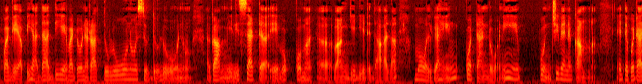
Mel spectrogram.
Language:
Sinhala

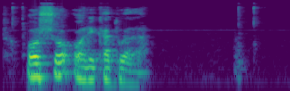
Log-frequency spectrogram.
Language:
Basque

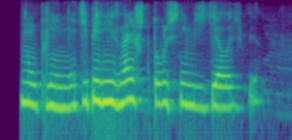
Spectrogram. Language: Russian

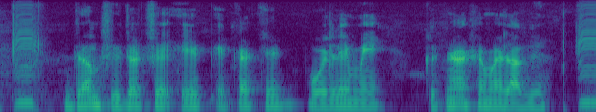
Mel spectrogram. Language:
Bhojpuri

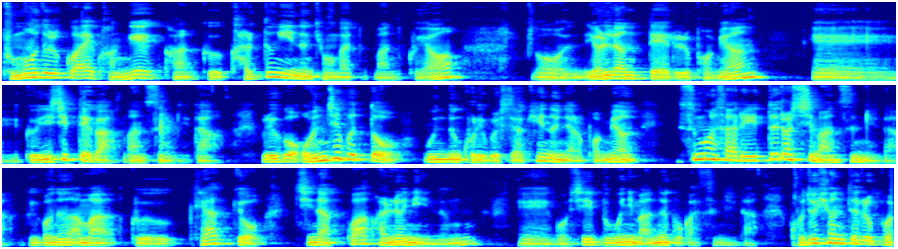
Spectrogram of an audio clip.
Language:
Korean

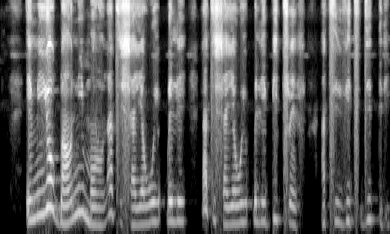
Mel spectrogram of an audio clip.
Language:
Yoruba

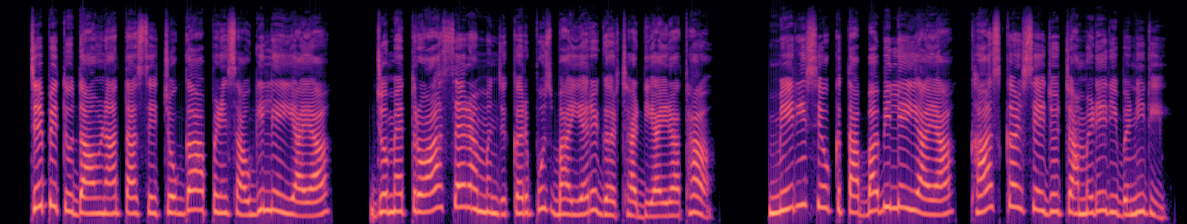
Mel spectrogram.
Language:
Mandeali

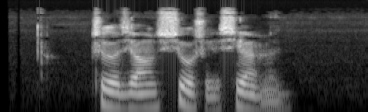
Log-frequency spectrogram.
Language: Chinese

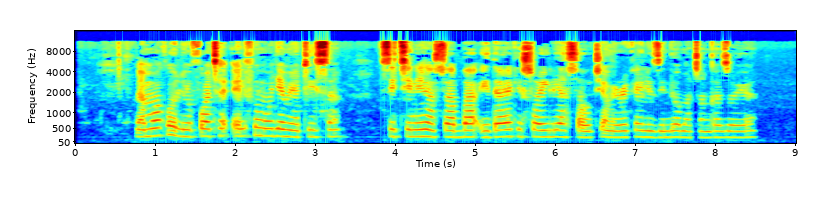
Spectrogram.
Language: Swahili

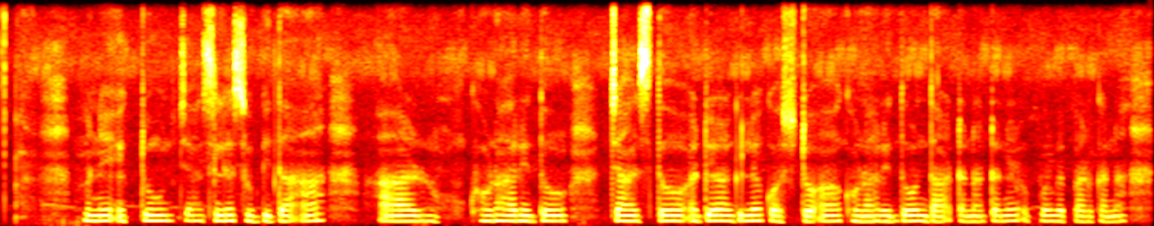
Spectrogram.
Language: Santali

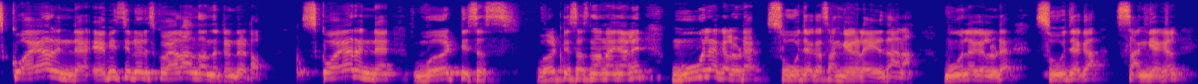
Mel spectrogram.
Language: Malayalam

